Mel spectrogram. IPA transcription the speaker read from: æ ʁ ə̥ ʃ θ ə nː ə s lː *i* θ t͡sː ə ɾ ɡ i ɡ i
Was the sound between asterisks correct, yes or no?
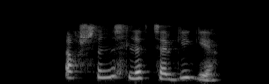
no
